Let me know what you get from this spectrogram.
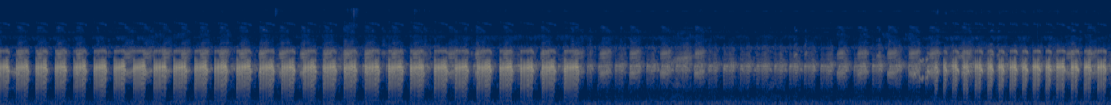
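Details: Frog recorded at night with a brisk run of clipped croaks, over two per second, turning into a softer continuous drone midway before the pulsed croaking returns.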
